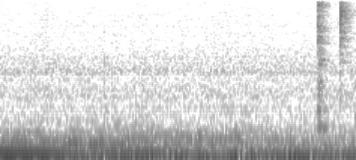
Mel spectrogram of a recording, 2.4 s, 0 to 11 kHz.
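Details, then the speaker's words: Breadboard 8-bit computer on a bench supply: while trying to turn an LED on, a few sharp clicks come in quick succession as a short circuit occurs. A chip got hot, and the current limiter was then reset. "gosh I did a short circuit did you hear it clicking oh oh oh that oh that chip got hot that chip got hot"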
